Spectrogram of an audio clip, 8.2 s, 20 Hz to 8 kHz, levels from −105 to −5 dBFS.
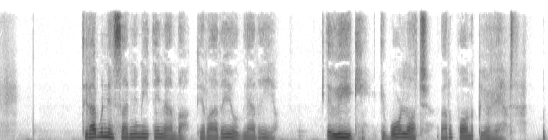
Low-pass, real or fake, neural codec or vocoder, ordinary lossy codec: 7.2 kHz; fake; codec, 16 kHz, 0.5 kbps, FunCodec, trained on LibriTTS, 25 frames a second; MP3, 48 kbps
